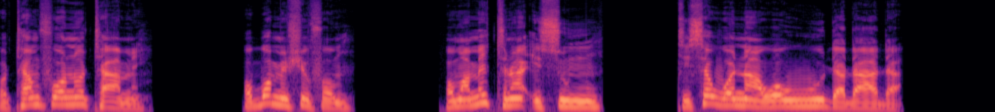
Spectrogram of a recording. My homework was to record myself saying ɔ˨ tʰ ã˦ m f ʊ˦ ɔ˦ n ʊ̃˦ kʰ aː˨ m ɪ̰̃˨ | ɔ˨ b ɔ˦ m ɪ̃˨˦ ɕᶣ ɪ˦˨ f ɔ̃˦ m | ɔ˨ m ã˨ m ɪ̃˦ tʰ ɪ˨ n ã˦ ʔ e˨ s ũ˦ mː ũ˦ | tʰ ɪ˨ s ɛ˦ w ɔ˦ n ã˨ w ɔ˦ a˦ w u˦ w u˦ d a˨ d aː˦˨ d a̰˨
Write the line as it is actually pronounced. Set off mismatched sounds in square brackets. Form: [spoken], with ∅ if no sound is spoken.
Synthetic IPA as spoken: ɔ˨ tʰ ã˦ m f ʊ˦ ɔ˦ n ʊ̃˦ [tʰ] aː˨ m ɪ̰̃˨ | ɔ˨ b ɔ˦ m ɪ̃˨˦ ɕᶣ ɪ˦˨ f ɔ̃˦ m | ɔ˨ m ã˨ m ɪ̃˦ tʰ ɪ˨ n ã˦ ʔ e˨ s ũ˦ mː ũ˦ | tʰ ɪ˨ s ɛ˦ w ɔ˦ n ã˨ w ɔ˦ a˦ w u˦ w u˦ d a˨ d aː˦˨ d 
